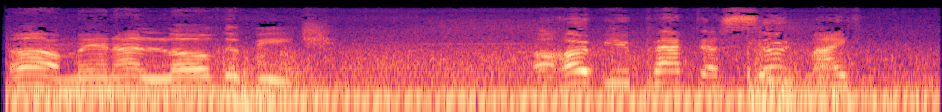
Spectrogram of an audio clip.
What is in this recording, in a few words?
marine conversation; h2dialogue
